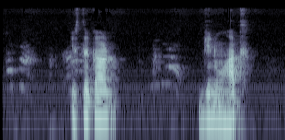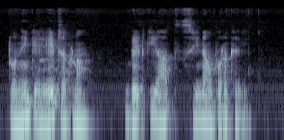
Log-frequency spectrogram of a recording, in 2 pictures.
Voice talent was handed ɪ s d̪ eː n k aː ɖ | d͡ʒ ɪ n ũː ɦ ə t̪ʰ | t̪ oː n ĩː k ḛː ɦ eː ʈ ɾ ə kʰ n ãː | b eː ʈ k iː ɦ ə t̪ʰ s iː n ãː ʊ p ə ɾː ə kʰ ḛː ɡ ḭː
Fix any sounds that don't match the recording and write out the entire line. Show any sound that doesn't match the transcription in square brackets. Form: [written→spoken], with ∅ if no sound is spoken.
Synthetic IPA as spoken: ɪ s [d̪→t̪] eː [n→∅] k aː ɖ | d͡ʒ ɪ n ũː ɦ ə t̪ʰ | t̪ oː n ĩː k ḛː ɦ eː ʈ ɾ ə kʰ n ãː | b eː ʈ k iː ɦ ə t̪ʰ s iː n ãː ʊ p ə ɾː ə kʰ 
